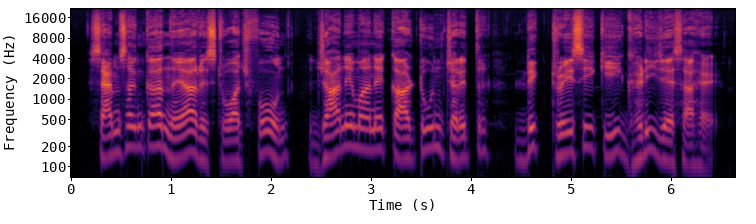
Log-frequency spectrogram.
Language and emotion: Hindi, neutral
